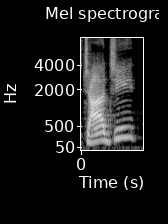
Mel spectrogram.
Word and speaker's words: Judge: the wordplay doesn't translate, it's pronounced in Japanese Jaji, so like it rhymes with Sanji and with all of his sons' names.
